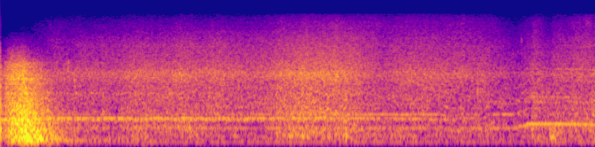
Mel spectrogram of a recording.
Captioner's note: shoes thud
